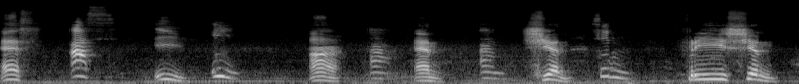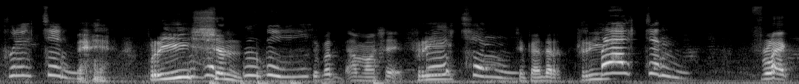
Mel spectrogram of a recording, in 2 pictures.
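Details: Young child who cannot pronounce the letter r and repeatedly fails to say a brand phrase; the owner calls it stuttering; articulation difficulty (childhood speech sound errors).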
